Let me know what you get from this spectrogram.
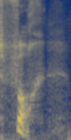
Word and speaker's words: Foch: His name was Ferdinand Foch, spelled F-O-C-H, usually mispronounced as Foch, but in fact he was a Breton, so it's Foch.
